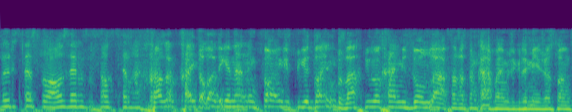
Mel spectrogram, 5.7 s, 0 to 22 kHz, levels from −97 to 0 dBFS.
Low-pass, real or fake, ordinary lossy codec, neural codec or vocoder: 7.2 kHz; fake; none; codec, 16 kHz, 4.8 kbps, FACodec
